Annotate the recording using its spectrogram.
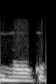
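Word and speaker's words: knock: जो एन के पहले अगर के आता है वो हमेशा साइलेंट रहता है। जैसे नॉक के एन ओ सी के। देखो स्पेलिंग क्या है? के एन ओ सी के नॉक। लेकिन पढ़ा क्या जाता है? इसे नॉक पढ़ा जाता है। के को यहां पर भी साइलेंट रखा गया है।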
